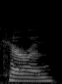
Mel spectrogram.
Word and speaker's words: Karin: Oh, But it is spelled Karin. And as I said, so is that Karen? And he said, no, it's Karen, as if it Karen. was with an E.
